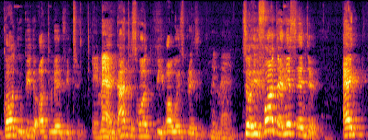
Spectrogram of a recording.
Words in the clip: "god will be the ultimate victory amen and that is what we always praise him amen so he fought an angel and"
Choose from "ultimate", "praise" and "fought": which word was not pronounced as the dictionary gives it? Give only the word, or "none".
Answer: ultimate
